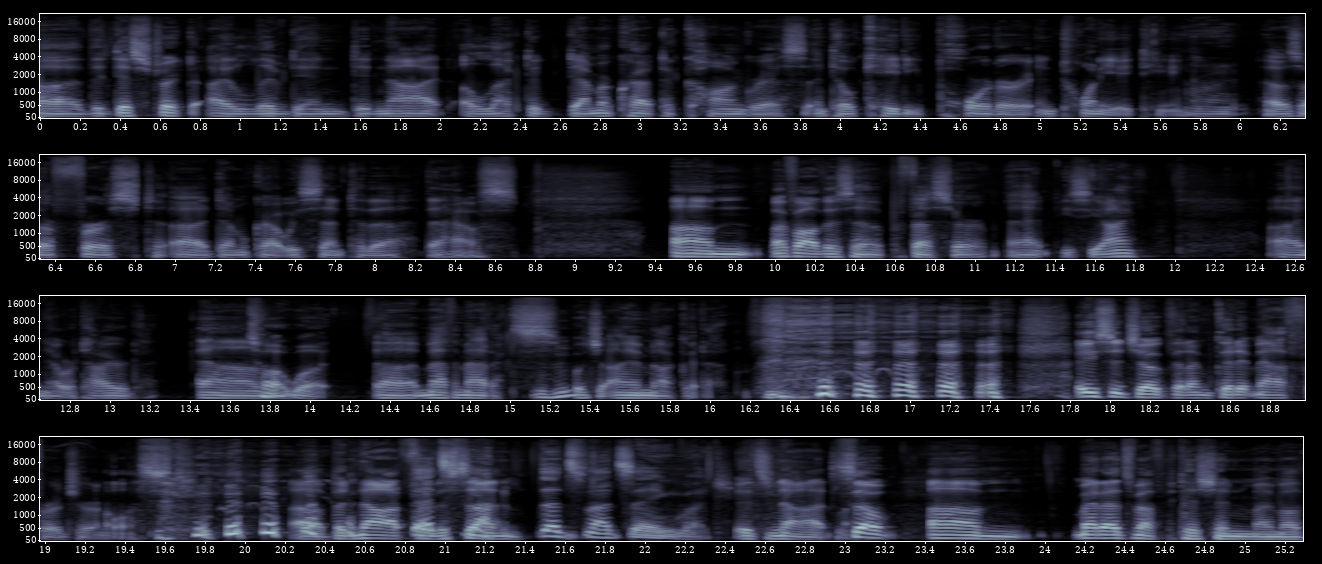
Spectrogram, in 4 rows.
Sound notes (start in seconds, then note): 16.2 laughs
